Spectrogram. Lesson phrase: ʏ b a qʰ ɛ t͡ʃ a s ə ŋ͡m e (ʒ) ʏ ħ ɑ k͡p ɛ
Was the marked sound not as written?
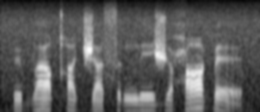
no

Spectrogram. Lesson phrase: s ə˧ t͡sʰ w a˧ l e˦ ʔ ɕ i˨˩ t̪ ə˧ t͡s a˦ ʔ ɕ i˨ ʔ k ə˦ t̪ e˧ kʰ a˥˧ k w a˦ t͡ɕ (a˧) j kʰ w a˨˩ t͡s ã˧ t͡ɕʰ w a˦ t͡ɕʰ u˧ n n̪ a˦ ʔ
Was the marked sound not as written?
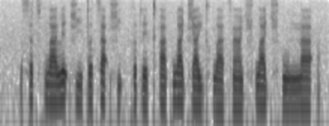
no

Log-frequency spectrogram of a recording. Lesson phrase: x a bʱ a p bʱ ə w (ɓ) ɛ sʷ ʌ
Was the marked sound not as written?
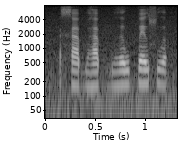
yes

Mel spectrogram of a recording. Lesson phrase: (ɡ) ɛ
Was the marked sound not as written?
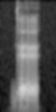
no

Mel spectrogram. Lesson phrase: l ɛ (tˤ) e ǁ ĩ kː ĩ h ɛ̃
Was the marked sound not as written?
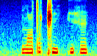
no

